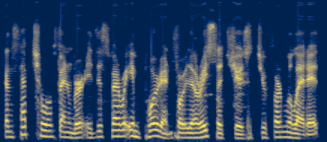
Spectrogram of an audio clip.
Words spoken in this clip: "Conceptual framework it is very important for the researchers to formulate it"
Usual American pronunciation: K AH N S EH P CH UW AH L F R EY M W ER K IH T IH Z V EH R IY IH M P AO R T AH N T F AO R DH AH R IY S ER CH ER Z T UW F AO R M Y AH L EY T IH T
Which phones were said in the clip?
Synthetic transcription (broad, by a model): K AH N S EH P CH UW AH L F EY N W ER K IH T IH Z V EH R IY IH M P AO R T AH N T F AO R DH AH R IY S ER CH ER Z T UW F AO R M Y AH L EY T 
